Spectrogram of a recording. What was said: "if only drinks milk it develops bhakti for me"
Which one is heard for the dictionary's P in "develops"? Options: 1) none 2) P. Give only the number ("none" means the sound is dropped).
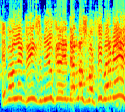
1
